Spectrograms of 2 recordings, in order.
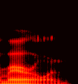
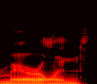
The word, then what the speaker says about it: Maryland: Whereas I'll say, I live in Baltimore, Maryland, or sometimes I'll say, I live in Essex, Maryland. And no, it's not Maryland. No, it's Maryland. That's how we pronounce it.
